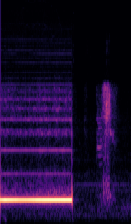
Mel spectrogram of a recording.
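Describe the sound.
A telephone tone sounds as a call is placed, one loud, steady, held note lasting about a second and a half before it cuts off abruptly, followed by a short, fainter burst of sound.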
